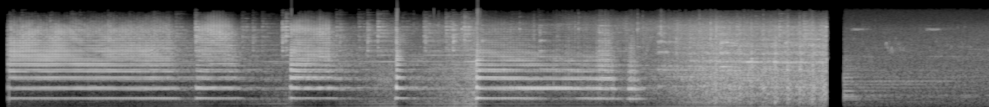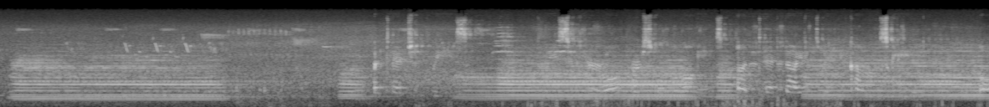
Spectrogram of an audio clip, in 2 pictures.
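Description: Locomotive horn sounding a series of blasts, then the rising rush of a train passing on the rails, which cuts off suddenly. A train horn then blows again in three long blasts.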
